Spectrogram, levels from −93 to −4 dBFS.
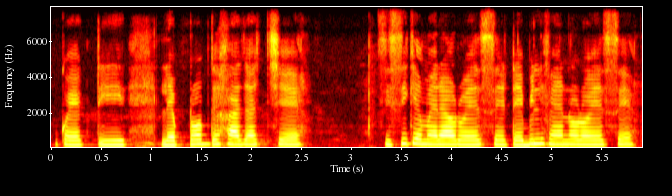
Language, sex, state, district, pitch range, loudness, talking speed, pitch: Bengali, female, Assam, Hailakandi, 235-255 Hz, -16 LUFS, 90 wpm, 245 Hz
